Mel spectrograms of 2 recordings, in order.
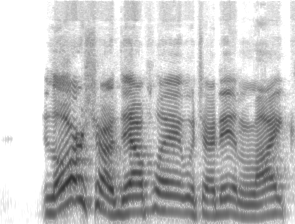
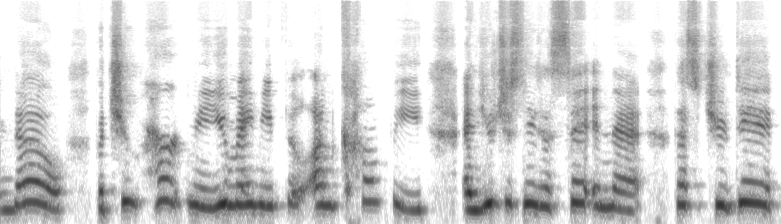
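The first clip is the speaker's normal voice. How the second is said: Chelsea's hurt rebuke; 7 semitones higher than usual. Retold or imitated. Retold hurt partner in quarrel.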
